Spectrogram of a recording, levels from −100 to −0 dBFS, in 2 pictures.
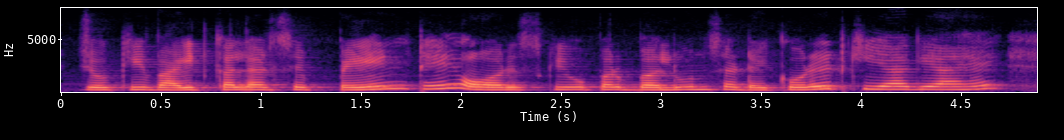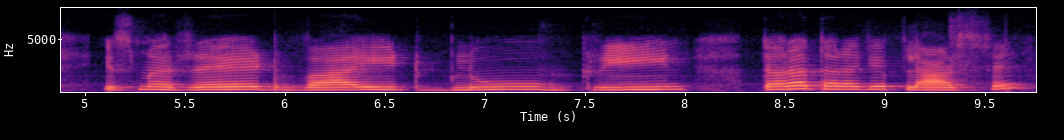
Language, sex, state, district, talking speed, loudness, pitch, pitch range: Hindi, female, Uttar Pradesh, Jalaun, 160 wpm, -22 LUFS, 245 Hz, 230-265 Hz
